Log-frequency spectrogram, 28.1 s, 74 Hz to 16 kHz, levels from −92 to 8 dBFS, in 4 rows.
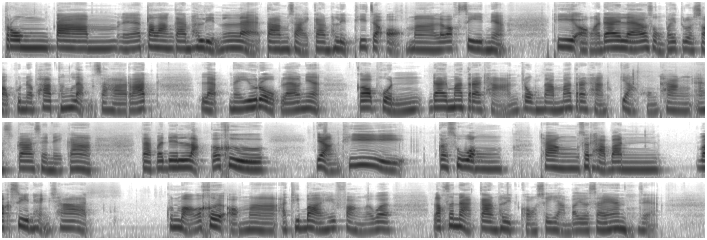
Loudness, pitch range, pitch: -20 LUFS, 170-200 Hz, 185 Hz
